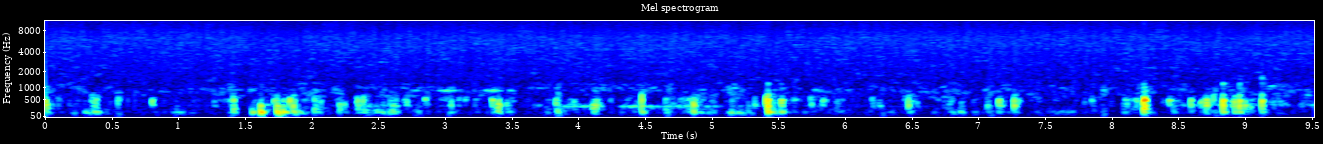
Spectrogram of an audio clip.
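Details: Adult male at night, gassy after eating a lot earlier: frequent bubbly gurgles and popping rumbles in quick clusters; borborygmi.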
